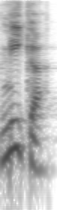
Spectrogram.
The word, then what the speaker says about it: Miikka: at the moment oh okay great all right Mika yes okay great that's a perfect pronunciation Perfect all right that that's a first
